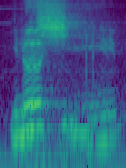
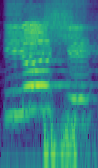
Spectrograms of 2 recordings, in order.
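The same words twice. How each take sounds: First: Softer, lower muttered question; quiet question. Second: Louder repeated challenge; loud question. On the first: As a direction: say it low first. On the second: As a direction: punch it out the second time. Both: Real, not acted.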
